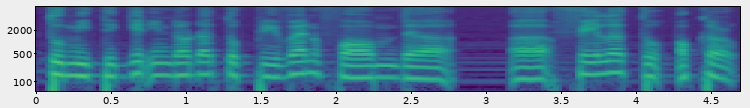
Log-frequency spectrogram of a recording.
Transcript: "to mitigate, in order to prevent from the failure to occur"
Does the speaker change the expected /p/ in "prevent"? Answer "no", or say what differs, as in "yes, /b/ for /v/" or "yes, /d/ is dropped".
no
